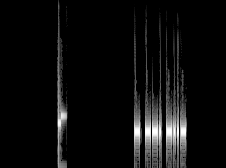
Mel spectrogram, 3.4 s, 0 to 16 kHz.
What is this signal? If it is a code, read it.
Morse code, heard as a keyed tone, about 42 wpm, 700 Hz. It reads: TGX
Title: USA Call Sign Postfixes - 3 Letters 45wpm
